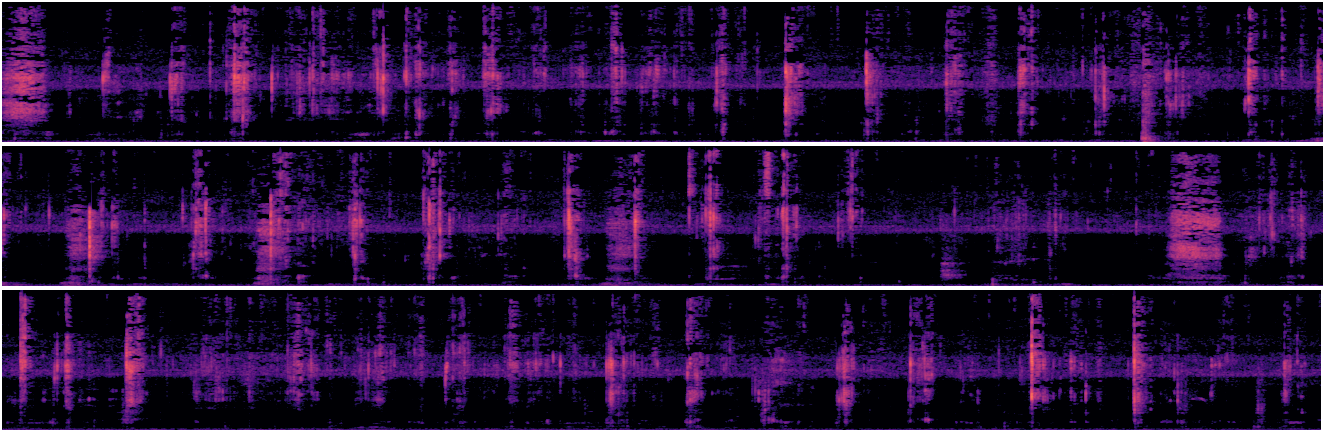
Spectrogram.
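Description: Close-miked chewing and biting of food, with many short irregular mouth clicks and small crunches.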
